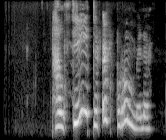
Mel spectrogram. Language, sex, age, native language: Icelandic, female, 7, Icelandic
